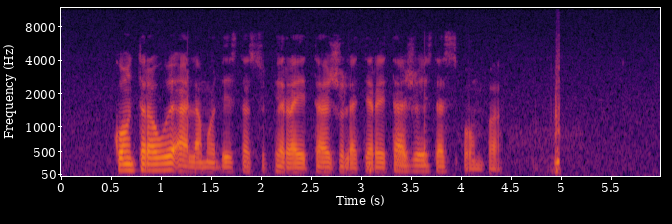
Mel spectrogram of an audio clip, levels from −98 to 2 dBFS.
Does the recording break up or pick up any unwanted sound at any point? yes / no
yes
